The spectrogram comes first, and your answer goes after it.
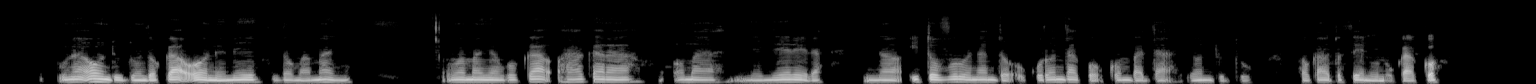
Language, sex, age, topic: Oshiwambo, female, 18-24, agriculture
